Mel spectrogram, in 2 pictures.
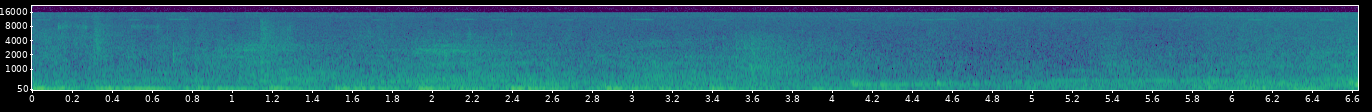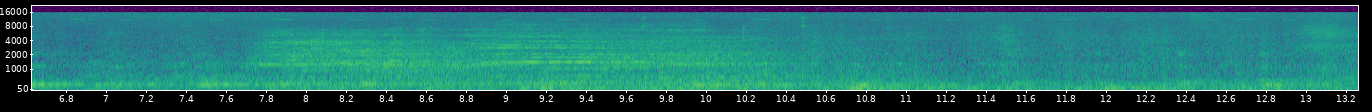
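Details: Friesian stallion, young, under saddle at a pre-riding day in Nunspeet, Netherlands, 13 June 2024: a long, strongly harmonic whinny in the second half, preceded by rhythmic hoof thuds, with an instructor's speech and arena noise around it.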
